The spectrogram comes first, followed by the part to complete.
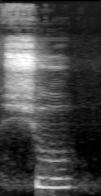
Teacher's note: Now that's shu, which means a book. It's first tone.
